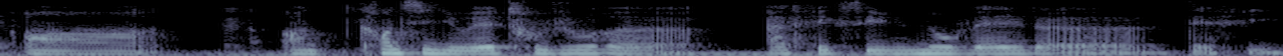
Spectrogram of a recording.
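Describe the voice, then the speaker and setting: A woman with a non-native accent at a very slow pace. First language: not French (speaking French). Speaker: French learner vlogger. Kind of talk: personal vlog monologue. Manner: halting, many fillers and restarts.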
